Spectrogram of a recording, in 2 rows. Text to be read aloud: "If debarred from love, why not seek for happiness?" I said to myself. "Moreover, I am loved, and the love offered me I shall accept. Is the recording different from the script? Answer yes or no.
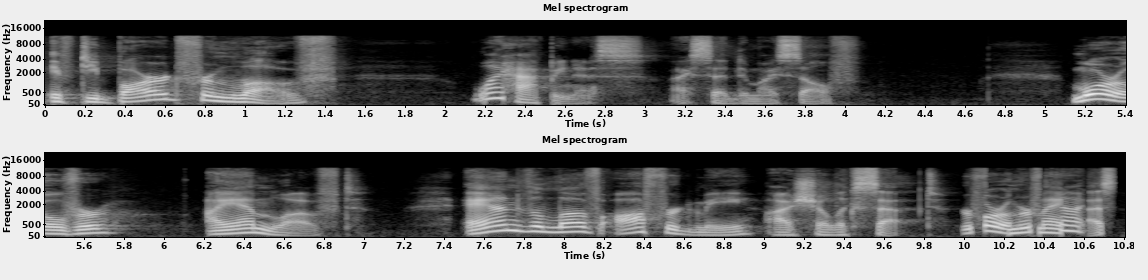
yes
